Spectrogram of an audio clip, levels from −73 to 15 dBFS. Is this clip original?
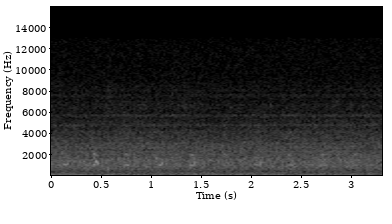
no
